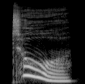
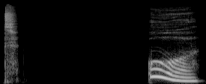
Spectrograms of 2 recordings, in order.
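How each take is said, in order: First: "Tor" said as one blended word. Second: "T" and "Or" said as separate sounds; sounding out words. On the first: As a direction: join the sounds into "Tor". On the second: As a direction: split "T. Or." into single phonics sounds. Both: Shown as a demonstration. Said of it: "Blend the sounds".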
